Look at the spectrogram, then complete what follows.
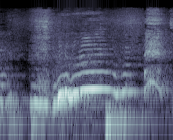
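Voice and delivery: a sudden high burst of laughter. Real, not acted. Laughs at her own story.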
